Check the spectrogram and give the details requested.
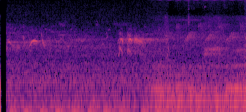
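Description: Scattered bird chirps over a faint background hiss; about three seconds in, a low steady hum joins in under them.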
